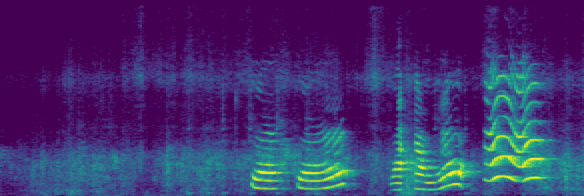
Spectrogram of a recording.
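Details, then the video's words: Pet rose-ringed parakeet talking, saying "mummy papa": four distinct voiced syllables with bending, rising pitch after a quiet background hiss. "mummy papa bolne wala tota"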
